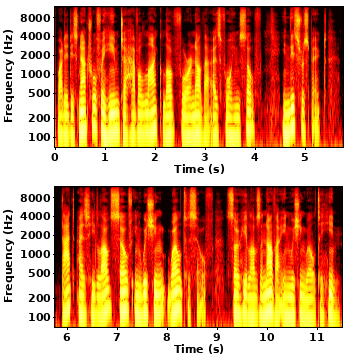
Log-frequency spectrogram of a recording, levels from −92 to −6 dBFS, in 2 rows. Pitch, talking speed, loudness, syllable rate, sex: 115 Hz, 200 wpm, -21 LUFS, 4.9 syllables/s, male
